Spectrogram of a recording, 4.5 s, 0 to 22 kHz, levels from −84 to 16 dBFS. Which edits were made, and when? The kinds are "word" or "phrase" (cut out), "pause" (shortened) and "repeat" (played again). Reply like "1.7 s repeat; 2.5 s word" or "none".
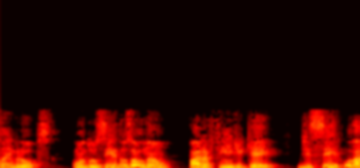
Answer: none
